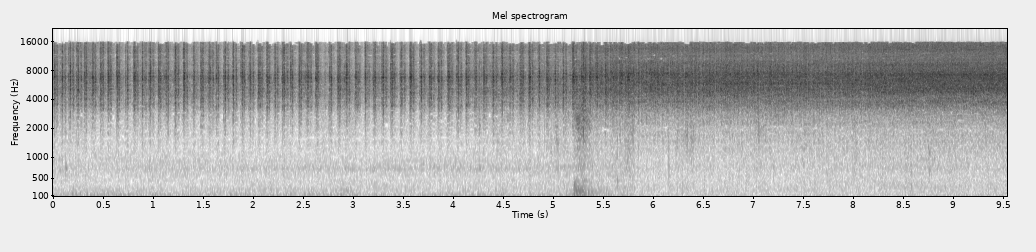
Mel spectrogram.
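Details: Eastern diamondback rattlesnake in Florida rattling during a close human interaction: a rapid, continuous dry buzzing rattle, pulsed at first and then merging into a steady hiss after about five seconds, with a brief thump midway.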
